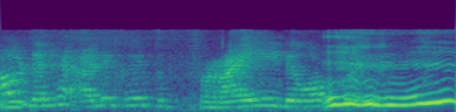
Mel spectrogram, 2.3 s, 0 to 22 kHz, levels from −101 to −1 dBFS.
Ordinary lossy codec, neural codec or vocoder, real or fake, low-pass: none; none; real; 7.2 kHz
